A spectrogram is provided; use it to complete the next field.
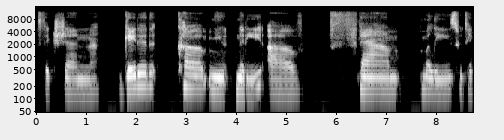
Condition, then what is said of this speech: Stuttering. By the way, as we start, I do like to mention that I stutter and so that will happen.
